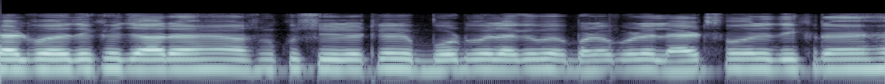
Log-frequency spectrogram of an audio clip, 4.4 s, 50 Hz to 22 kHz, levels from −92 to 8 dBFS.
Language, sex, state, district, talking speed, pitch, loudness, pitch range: Hindi, male, Delhi, New Delhi, 205 wpm, 150 Hz, -16 LUFS, 150-155 Hz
